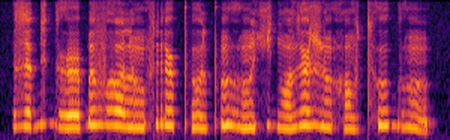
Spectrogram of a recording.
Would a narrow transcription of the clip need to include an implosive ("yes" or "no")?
yes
